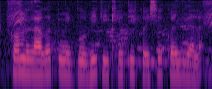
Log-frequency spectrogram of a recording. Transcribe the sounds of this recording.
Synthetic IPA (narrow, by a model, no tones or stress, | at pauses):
kəmlaɡət̪meɡobʱikikʰet̪ikəjsekəɪlɡel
